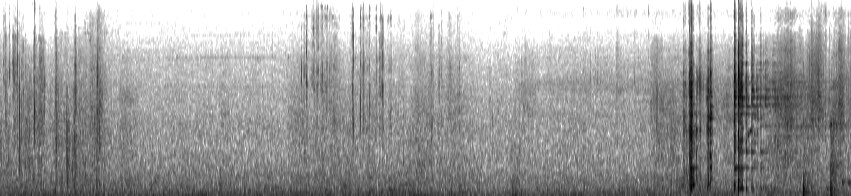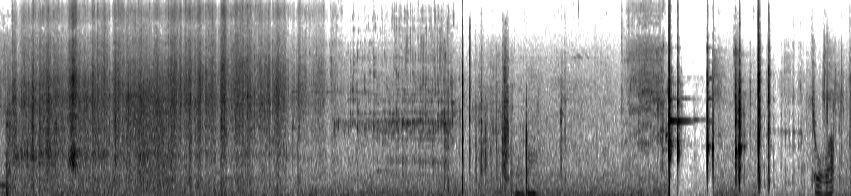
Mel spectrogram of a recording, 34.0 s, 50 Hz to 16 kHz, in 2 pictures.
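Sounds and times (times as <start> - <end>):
cookware clinking: 14.7 - 15.4, 30.3 - 31.9
water pouring into a pot: 22.8 - 26.3.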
